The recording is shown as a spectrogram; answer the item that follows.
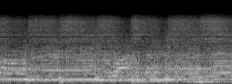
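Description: Live rock trio playing with electric guitar, bass guitar and drum kit, loud and steady, in a stretch with no singing.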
